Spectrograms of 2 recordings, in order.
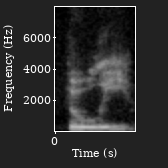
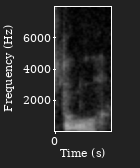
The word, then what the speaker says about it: Thule: Also, thank you for actually pronouncing it correctly, Thule, and not Thule. Yeah, it's Thule.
